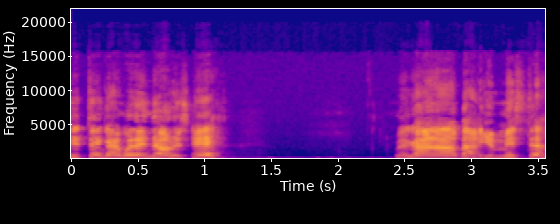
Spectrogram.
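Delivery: very high, squeaky, loud cartoon voice. Speaker plays an officer stopping someone without a passport: South Park voice. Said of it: "South Park voice is insane".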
